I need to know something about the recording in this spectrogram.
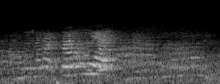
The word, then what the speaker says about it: จรวด: เอ๊ะ ว่า อะไร นะ จรวด จรวด ไม่ ได้ นะ คะ จรวด ไม่ ได้ เพราะ ว่า มัน ออก เสียง ว่า ไง มัน ออก เสียง ว่า รวด นะ คะ นี่ เป็น รวด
